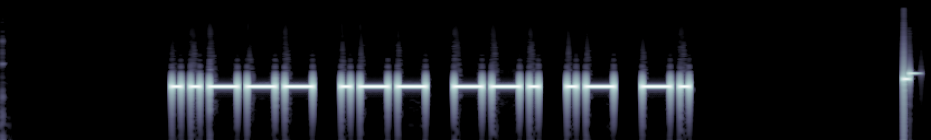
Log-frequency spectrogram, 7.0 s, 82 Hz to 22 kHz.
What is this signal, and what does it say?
Morse code, heard as a keyed tone, about 17 wpm, 700 Hz. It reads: 2WGAN
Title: Code Groups - 5 Letter:Numbers - 17wpm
